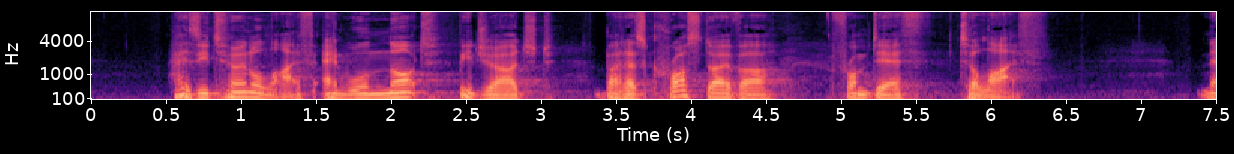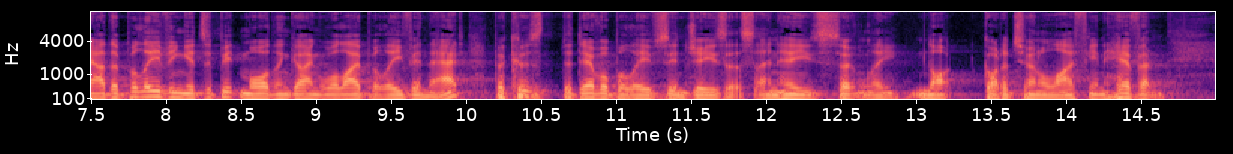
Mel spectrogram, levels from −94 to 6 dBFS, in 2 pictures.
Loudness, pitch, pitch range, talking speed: -18 LUFS, 110 Hz, 100-125 Hz, 180 wpm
